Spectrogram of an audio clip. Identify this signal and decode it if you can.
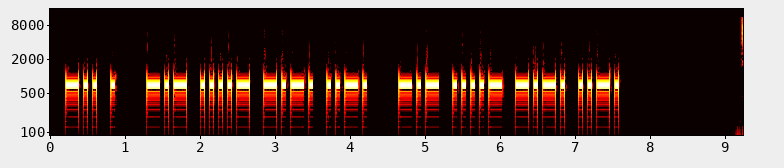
Morse code, heard as a keyed tone, about 20 wpm, 700 Hz. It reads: DE K4CF K4CF
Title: SOTA QSO Practice 20wpm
